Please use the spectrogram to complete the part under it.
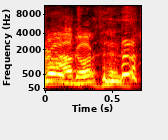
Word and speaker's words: Schogetten: Schogetten. German pronunciation was very good there.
